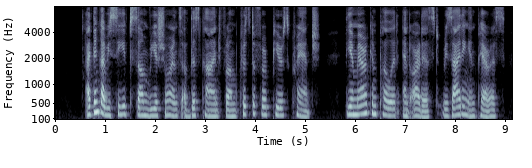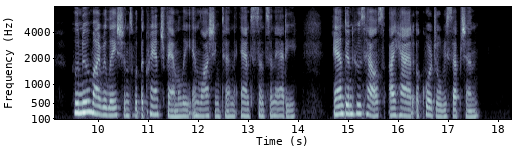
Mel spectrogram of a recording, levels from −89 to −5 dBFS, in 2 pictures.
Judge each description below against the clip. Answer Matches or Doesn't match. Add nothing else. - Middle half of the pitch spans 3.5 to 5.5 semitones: Matches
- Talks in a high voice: Doesn't match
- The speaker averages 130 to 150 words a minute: Matches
